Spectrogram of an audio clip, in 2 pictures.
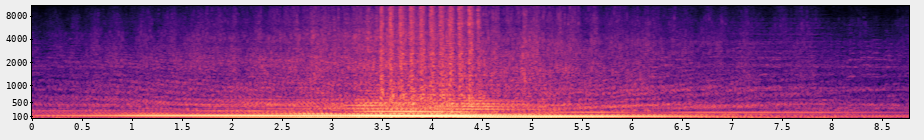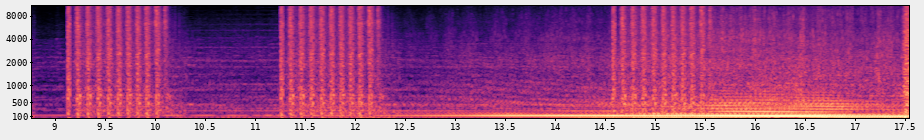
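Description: Sound effects of a propeller fighter plane's piston engine droning as it flies past, swelling up and fading away twice. In between come two bursts of rapid machine-gun fire, each about a second long.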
